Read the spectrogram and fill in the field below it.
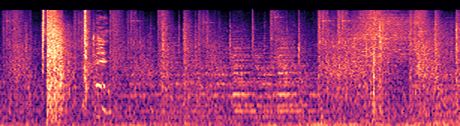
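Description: Battle gunfire in a war action film about resistance against Japan, with dense overlapping volleys of shots and crashes running steadily throughout.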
